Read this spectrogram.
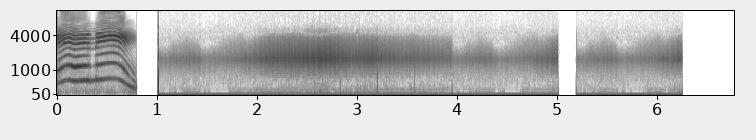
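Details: Bee buzzing: a steady, whining drone with slight swells in loudness, briefly cut off twice near the end, after a short opening chime.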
